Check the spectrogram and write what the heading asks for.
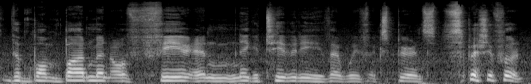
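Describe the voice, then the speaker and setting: A man's voice: fairly high pitch, moderate pace, darkish tone, slight background noise, rough recording. A middle-aged man in an unscripted, ranting video monologue, blunt and profane, rambling with many fillers and restarts. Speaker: video blogger.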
